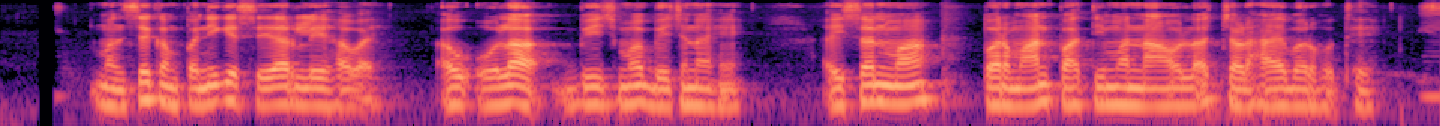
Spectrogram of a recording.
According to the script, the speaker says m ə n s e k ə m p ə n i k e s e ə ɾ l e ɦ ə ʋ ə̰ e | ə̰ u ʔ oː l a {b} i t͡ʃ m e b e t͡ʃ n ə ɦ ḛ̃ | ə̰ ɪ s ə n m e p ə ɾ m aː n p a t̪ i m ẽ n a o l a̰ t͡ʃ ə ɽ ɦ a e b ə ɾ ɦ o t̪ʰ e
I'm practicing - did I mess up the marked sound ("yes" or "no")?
no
